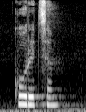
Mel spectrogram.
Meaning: chicken
- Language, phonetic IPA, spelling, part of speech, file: Belarusian, [ˈkurɨt͡sa], курыца, noun, Be-курыца.ogg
